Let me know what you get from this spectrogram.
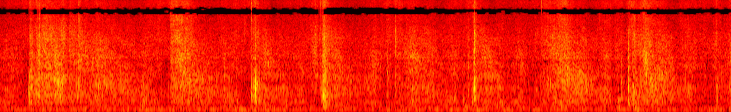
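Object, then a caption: Sand-cement mix in a plastic tub. Bare hands dig into crumbly, damp grey sand-cement mix in a large blue plastic tub, squeezing and crumbling clumps and rubbing the loose mix between the fingers. A steady, bright, gritty rustle and crackle runs throughout, broken by about six sharper crunches with little low end. There may be occasional contact with the tub walls.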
